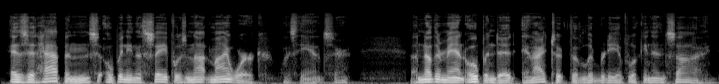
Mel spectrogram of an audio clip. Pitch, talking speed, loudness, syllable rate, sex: 95 Hz, 210 wpm, -18 LUFS, 6.4 syllables/s, male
